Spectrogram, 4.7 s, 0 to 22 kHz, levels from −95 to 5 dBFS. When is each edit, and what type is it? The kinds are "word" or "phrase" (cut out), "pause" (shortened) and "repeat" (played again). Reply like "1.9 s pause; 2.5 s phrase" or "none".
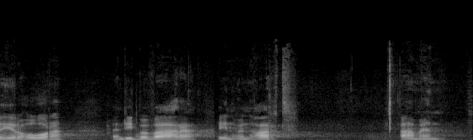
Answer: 1.4 s word; 2.1 s pause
